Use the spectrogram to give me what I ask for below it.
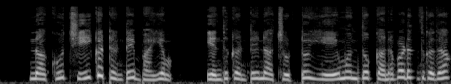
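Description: From 2.87 to 4.19 s, right after "చీకటంటే భయం ఎందుకంటే నా", the speech breaks into repeated stalls (stutter). Packets arrived late, the jitter buffer kept running dry, and the receiver stretched the last sound through eleven short gaps of up to 58 ms, about 175 ms in total. Nothing is lost, but the delivery drags and hiccups. On a spectrogram, brief smeared, frozen-looking patches interrupt the formant tracks. The waveform shows small repeated or fading stretches.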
